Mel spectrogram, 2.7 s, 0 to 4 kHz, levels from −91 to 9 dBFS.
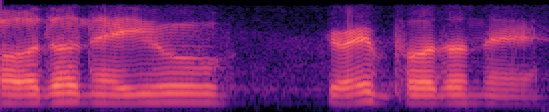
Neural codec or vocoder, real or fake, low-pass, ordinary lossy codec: none; real; 3.6 kHz; none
